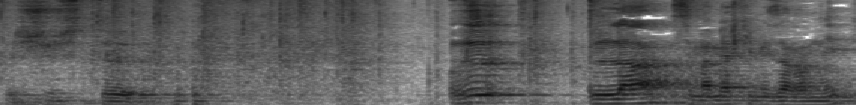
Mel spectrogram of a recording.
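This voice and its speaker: Man in his thirties, slow easy pace, phone at arm's length, bathroom at home, faint hiss. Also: on the low side, very echoey. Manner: relaxed, chatty, slow. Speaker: family vlogger. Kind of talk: casual vlog talk to camera. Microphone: phone camera held at arm's length.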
